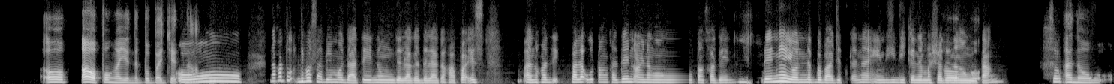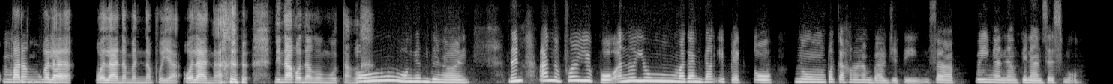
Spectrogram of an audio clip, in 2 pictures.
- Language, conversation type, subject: Filipino, unstructured, Ano ang mga simpleng paraan para maiwasan ang pagkakautang?
- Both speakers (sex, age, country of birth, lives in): female, 25-29, Philippines, Philippines; female, 30-34, Philippines, Philippines
- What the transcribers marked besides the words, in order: static; distorted speech; laugh; unintelligible speech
